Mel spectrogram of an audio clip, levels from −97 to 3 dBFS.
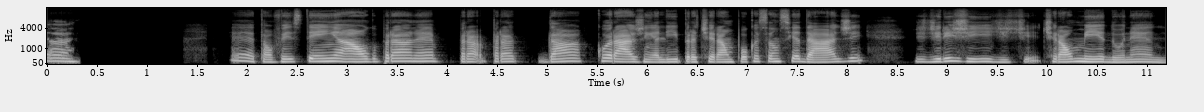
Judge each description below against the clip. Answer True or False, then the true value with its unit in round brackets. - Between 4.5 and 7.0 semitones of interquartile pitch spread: False (3.0 semitones)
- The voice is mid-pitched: True (175 Hz)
